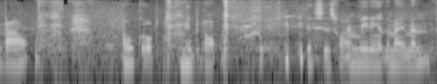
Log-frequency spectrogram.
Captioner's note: chuckles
